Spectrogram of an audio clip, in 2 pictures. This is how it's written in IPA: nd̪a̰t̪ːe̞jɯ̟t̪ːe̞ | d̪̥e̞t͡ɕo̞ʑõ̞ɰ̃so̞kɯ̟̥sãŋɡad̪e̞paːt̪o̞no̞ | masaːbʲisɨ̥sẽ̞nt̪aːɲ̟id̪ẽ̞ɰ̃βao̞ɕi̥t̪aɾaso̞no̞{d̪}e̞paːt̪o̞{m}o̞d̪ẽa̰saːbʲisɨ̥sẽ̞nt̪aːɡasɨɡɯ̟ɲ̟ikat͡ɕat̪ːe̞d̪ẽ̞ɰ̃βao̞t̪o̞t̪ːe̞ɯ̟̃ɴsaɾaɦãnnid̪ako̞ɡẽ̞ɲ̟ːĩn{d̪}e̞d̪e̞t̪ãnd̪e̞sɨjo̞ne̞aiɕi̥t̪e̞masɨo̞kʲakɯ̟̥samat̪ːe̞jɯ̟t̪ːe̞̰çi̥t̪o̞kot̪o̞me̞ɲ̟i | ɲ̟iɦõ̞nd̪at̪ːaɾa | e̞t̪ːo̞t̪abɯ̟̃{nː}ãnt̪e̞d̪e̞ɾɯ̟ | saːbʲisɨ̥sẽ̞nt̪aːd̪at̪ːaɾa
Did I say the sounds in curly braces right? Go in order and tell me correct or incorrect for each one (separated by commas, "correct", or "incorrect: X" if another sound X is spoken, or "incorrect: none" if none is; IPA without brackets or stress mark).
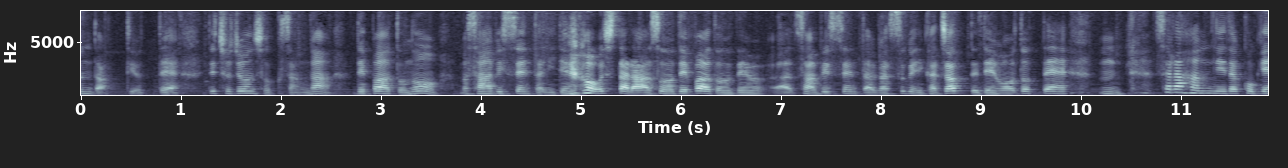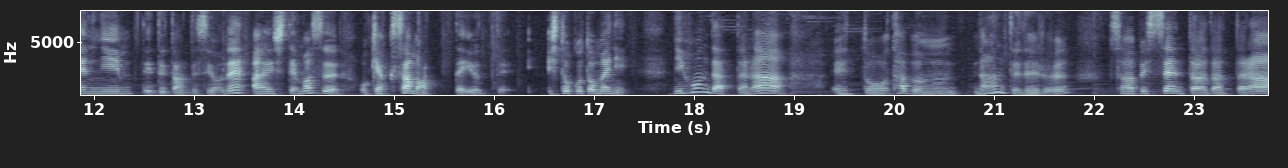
correct, incorrect: n, incorrect: t̪, incorrect: n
